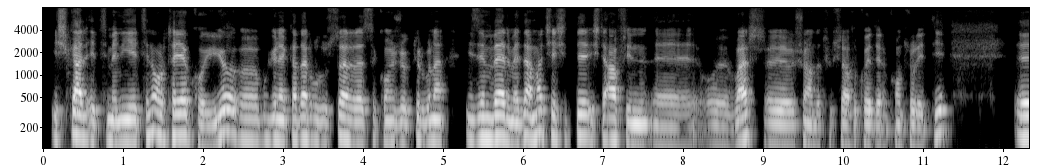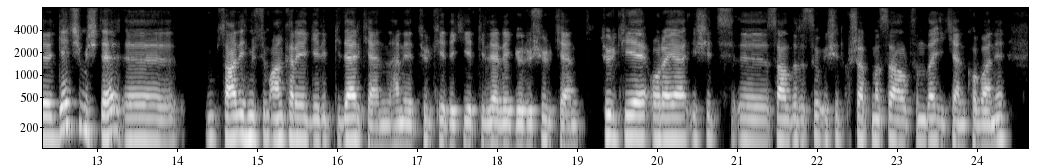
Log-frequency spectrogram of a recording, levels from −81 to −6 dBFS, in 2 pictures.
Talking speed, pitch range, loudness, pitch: 105 wpm, 115-140 Hz, -22 LUFS, 130 Hz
